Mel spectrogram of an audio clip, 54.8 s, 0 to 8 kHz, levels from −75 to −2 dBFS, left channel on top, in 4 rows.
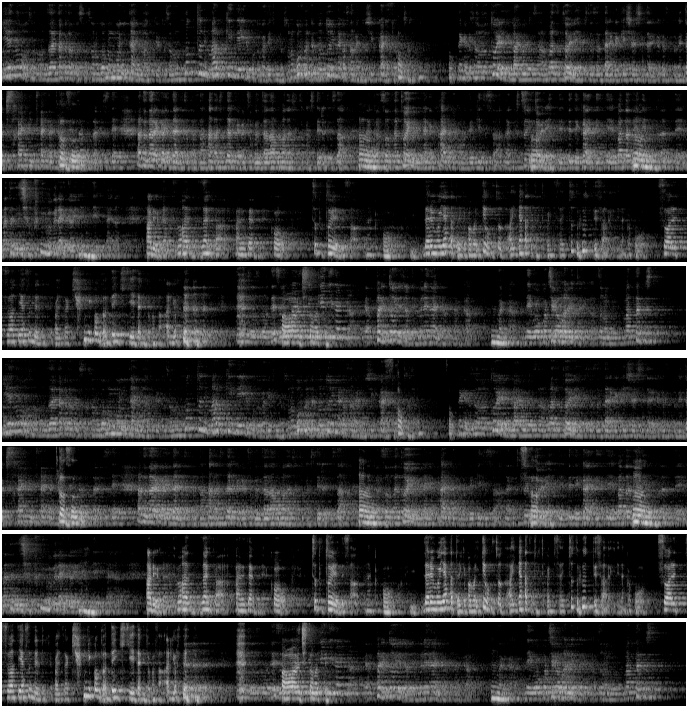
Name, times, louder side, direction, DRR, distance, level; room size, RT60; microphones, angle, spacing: voice 1, 0.0-8.3 9.1-30.1 30.6-31.2 31.5-31.7 35.1-35.3 44.7-45.2 45.8-50.5 51.0-54.1, left 1 dB, 30° left, -3 dB, 2.7 m, -33 dB
voice 2, 7.9-8.4 8.9-9.2 14.8-15.4 20.8-21.2 24.2-24.5 26.3-26.8 28.9-29.3 30.3-33.1 33.6-35.2 35.5-40.3 40.5-45.0 45.8-46.0 46.7-47.7 50.9-51.2, right 3 dB, 75° right, 11 dB, 0.7 m, -26 dB
21.5 x 17.5 x 2.8 m, 2.3 s
head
